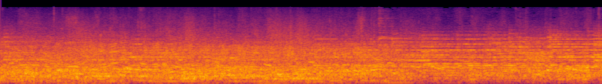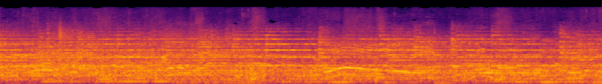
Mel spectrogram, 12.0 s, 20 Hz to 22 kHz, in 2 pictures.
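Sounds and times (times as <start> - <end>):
church bells pealing: 0.0 - 12.0
large crowd noise: 0.0 - 12.0.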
